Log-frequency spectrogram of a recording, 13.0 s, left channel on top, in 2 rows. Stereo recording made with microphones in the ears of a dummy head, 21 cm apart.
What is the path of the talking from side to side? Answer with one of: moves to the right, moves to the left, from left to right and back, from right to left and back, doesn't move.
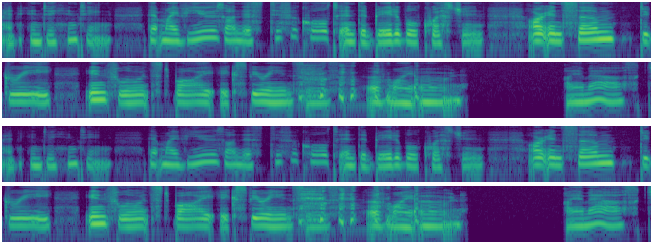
moves to the right.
